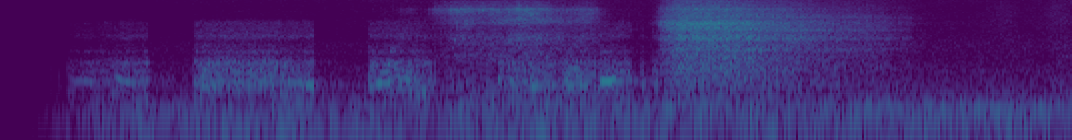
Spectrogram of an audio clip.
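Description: A young woman breathes heavily as she wakes.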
